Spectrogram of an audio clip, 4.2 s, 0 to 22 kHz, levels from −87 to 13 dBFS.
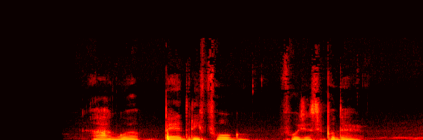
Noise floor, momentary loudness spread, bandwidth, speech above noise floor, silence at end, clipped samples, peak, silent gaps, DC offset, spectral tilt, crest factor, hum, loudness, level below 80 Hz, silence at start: -51 dBFS; 13 LU; 14 kHz; 25 dB; 0 s; under 0.1%; -4 dBFS; none; under 0.1%; -6.5 dB/octave; 26 dB; none; -27 LUFS; -50 dBFS; 0.9 s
